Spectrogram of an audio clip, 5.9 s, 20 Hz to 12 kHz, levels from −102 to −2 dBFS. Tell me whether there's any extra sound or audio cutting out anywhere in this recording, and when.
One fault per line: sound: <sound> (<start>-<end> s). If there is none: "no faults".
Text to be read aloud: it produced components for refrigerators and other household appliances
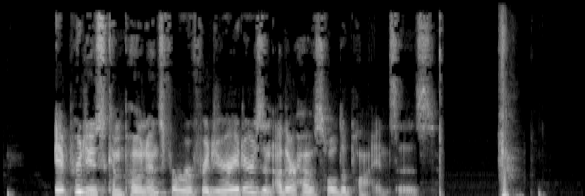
sound: sneeze (5.0-5.3 s)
